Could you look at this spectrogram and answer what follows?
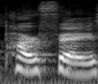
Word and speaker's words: Parfait: it sounds like, but she has told me it's pronounced Parfait, so no T at the end, and I'm assuming with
